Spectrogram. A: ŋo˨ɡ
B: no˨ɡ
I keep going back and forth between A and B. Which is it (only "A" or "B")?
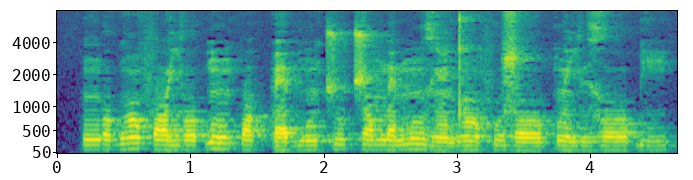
A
